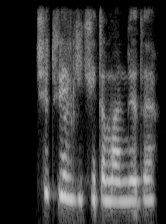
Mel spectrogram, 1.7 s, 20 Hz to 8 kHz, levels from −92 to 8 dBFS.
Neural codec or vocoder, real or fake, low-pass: codec, 24 kHz, 3 kbps, HILCodec; fake; 7.2 kHz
